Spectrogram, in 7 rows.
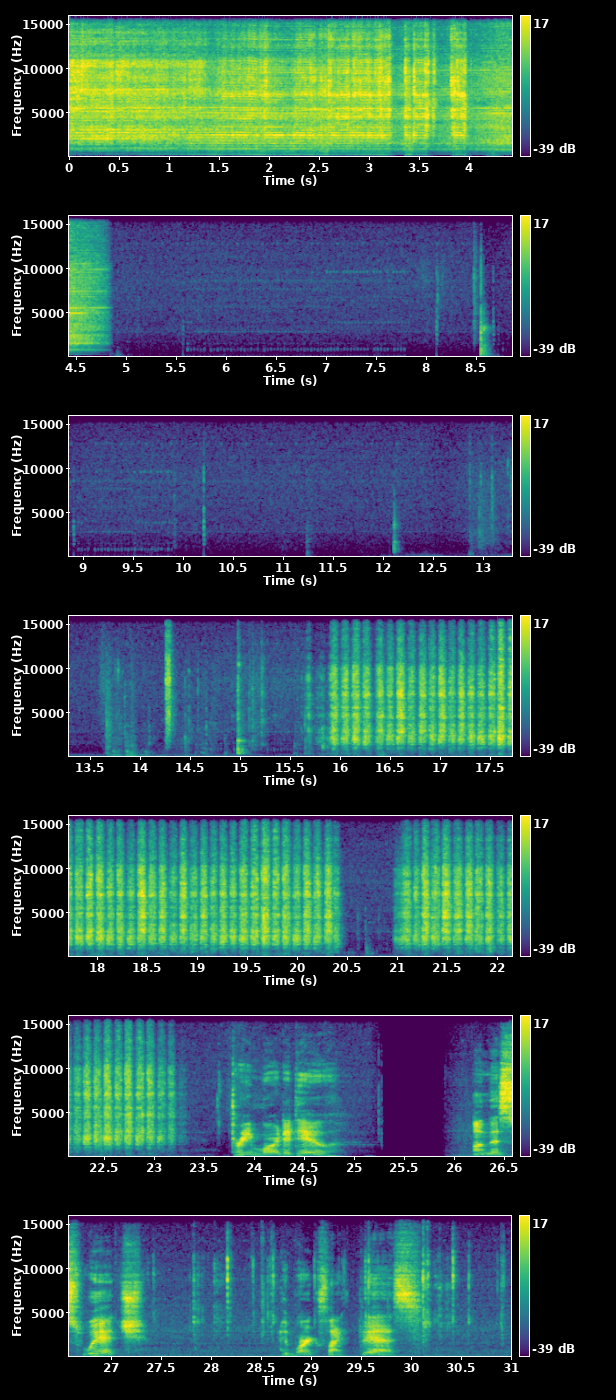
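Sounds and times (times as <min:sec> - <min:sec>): sandpaper rubbing on plastic: 0:15.7 - 0:23.4.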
